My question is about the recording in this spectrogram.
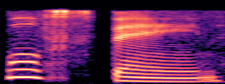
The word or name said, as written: wolfsbane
